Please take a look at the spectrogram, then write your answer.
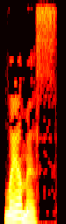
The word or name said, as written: lamis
